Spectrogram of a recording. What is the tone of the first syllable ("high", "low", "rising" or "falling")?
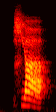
falling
